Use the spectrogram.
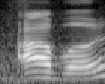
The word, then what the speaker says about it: hour: So students, look at the word hour. Here H is silent and the word hour sounds like a double A sound, that is a, hour.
